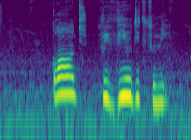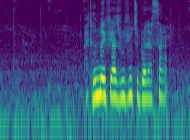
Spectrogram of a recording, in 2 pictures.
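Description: A woman speaks with animation, close by.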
